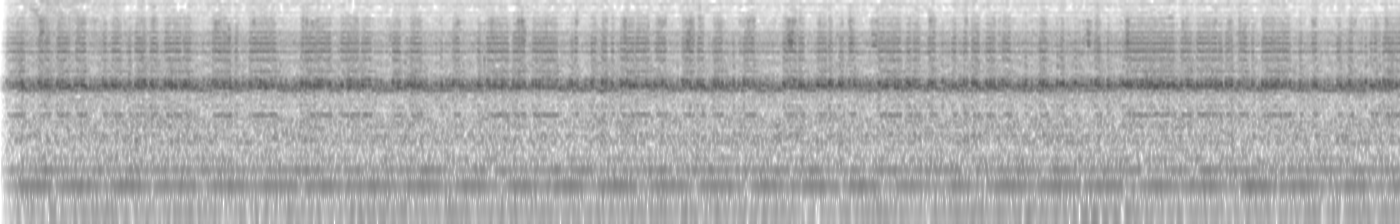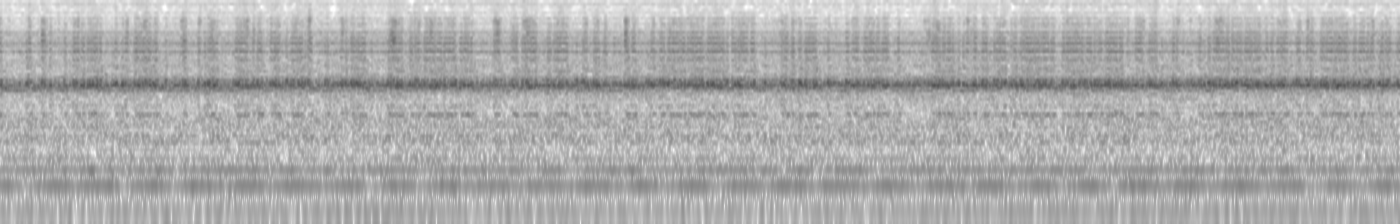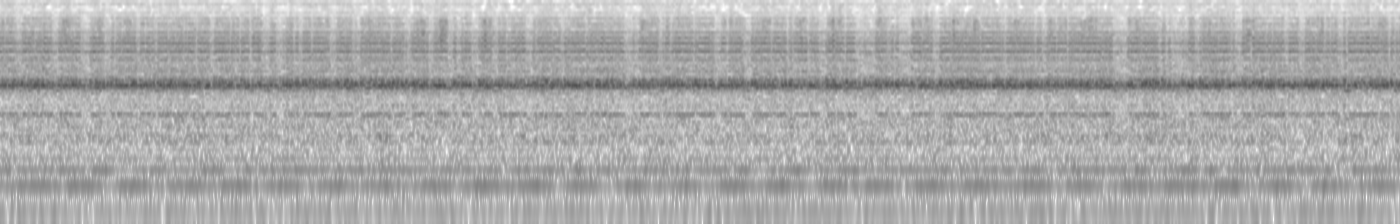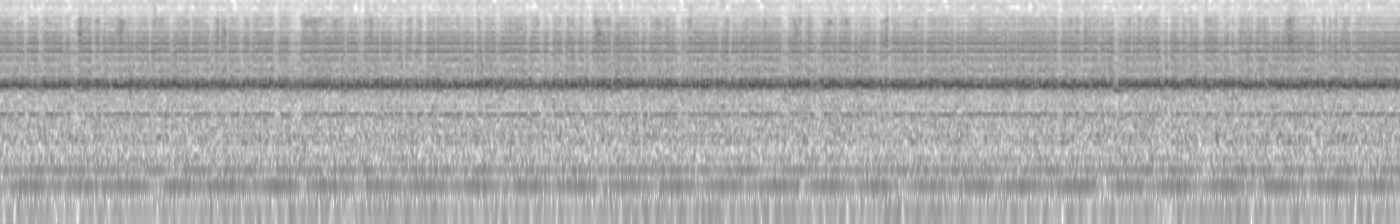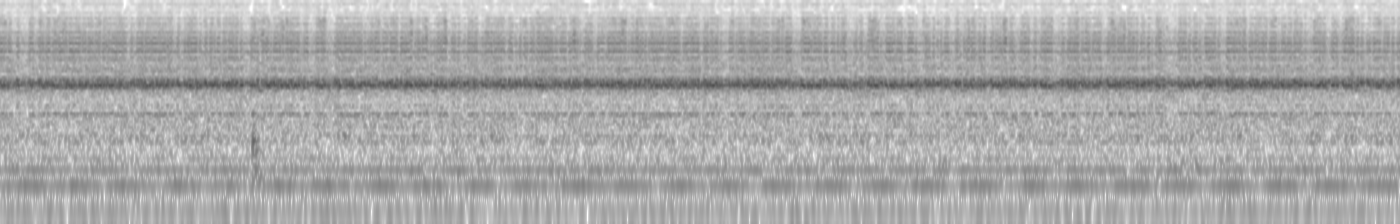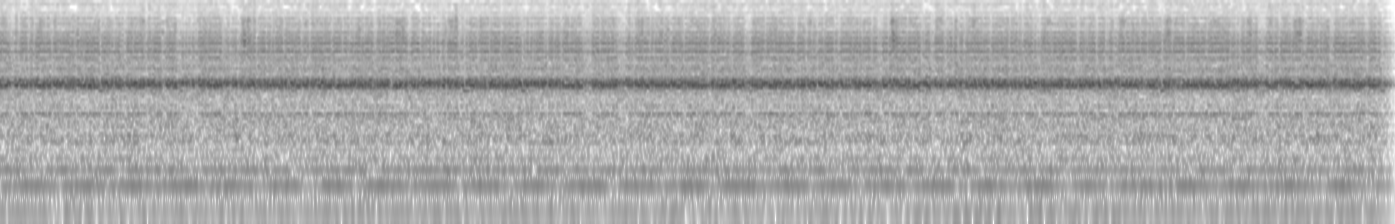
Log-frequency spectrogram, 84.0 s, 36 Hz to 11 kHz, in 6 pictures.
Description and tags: Some weird recording that I found on memory card of my recorder. I don't know what's the source but I like something about it...
Recorded with Tascam DR 100 mk3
